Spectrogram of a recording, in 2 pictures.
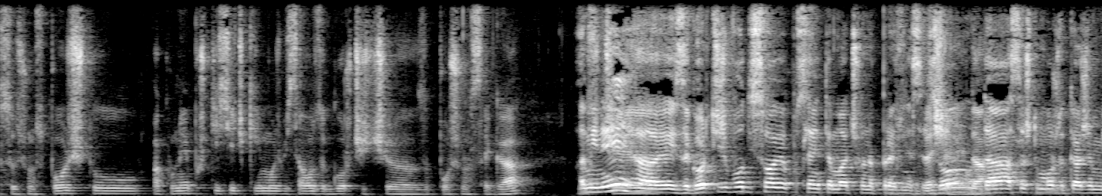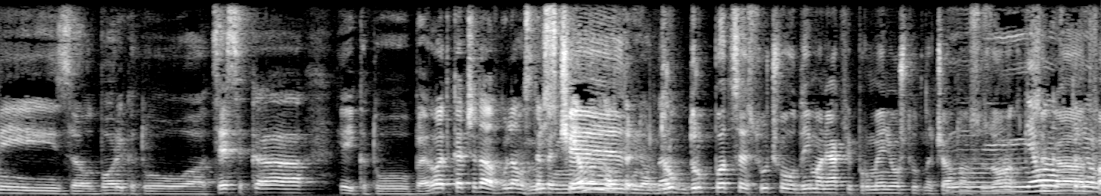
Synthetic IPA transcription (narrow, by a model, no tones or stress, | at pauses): fsɤʃnost̪pɔʒiʃt̪oɐkonɛːpo̥t͡ʃt̪isit͡ʃkimɔʒɛbisamozɐɡɔɾt͡ʃit͡ʃəzɐpɔt͡ʃnəsɛɡa | ɐminɛəizɐɡɔɾt͡ʃiʃvlˠɐd̪islˠaviɐpo̥slɛd̪nit̪ɛmat͡ʃvɛnɐpɾɛd̪niəsɛzɔnad̪asɤəʃt̪omɔʒɛd̪ɐkaʒɛmizɐod̪̚bɔɾikɐt̪ɔt̪sɛsəkə | iikɐt̪ɔbɛɾɔɛt̪ɐ̥kat͡ʃɛd̪avɡolʲamɐstmɛispɛnt͡ʃːnʲɛamɐnɔt̪ɾɛnʲɔɾd̪aukd̪ɾuk̚pɤt̪sɛɛslˠut͡ʃvɐlˠod̪ɐimɐnʲakəkvipɾomɛniɔʃt̪ɛot̪nɐt͡ʃalˠot̪onɐssɛzɔnənʲamɐnɔfɾɛnʲɔ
